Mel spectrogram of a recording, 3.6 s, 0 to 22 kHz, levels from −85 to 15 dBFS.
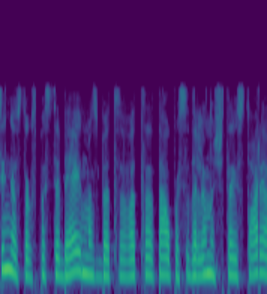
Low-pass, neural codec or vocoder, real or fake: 7.2 kHz; none; real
